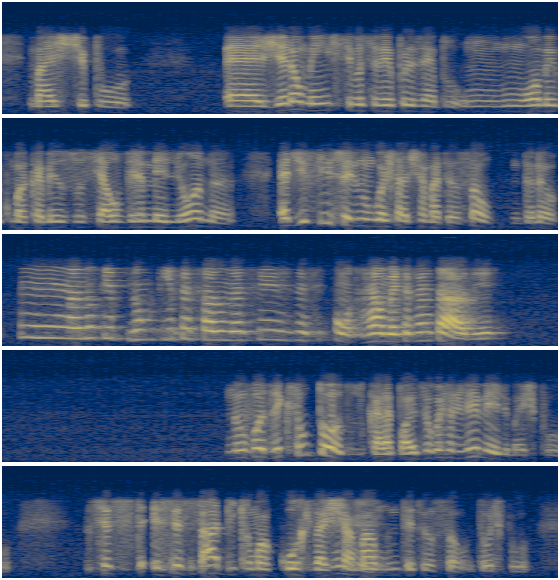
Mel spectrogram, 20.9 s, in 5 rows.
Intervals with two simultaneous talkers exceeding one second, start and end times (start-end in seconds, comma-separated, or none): none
